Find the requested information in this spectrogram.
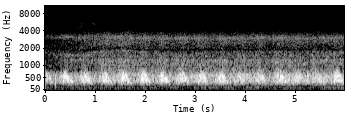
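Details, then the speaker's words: Fast, regular whooshing pulses, about 130-150 a minute, from a home Doppler used by the pregnant mother, strong and louder than when first heard; fetal heartbeat. "But yeah, it was so strong and so nice, and it was just nice to hear, and it was a nice little birthday thing."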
